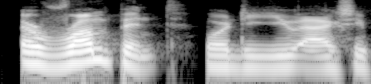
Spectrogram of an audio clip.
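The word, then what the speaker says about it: Erumpent: A rumpant, or do you actually pronounce it? I'm about to go look this up. This is killing me. Erumpant.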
